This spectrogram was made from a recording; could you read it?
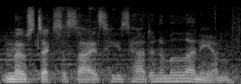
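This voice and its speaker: A woman's voice: a bass voice, normal speed, loud music behind the voice. An actress voicing a proud, combative female horseman of the apocalypse in a video game, scornful and commanding. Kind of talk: video game heroine acting.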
